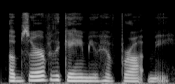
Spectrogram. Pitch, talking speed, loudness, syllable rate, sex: 165 Hz, 240 wpm, -18 LUFS, 5.7 syllables/s, female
